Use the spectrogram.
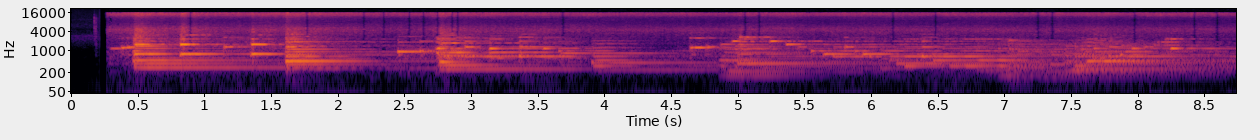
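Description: A 1943 French chanson recording plays, opening with a bright, melodic instrumental passage of sustained, ringing notes that step through a tune at a steady, moderate loudness, with no talking.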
